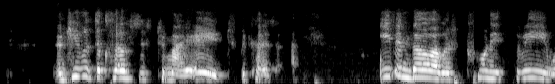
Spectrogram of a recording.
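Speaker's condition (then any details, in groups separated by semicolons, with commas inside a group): Cerebral palsy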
